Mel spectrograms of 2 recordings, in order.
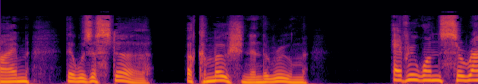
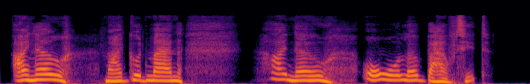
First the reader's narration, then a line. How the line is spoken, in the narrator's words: our exhausted hero answered in a weak, miserable voice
